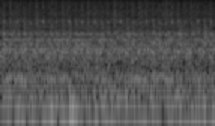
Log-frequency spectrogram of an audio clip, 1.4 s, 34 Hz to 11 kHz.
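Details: Citroen C4 idling evenly and steadily with no knocks, misses or hunting after the no-start fault was fixed by resetting the circuit breaker above the battery; engine running smoothly.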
